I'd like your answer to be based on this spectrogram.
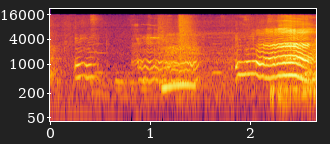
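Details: Baby boy only a few minutes old, born 2009: short, high-pitched wavering cries, a normal newborn cry, with soft room noise.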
